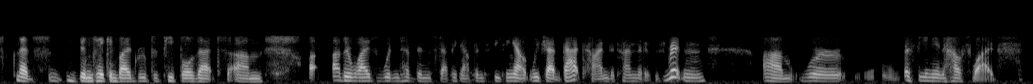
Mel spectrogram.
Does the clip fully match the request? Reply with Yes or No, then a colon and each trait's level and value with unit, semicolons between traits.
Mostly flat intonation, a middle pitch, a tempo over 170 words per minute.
Yes: narrow, 2.1 semitones; medium, 155 Hz; average, 190 wpm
